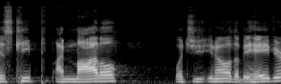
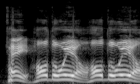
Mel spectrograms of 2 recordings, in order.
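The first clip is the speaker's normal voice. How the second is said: higher, louder urgent alert; car warning; 7 semitones higher, 6 dB louder than usual. Acted. Car tells the driver to grab hold, urgent warning. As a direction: call out the warning twice, urgently.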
